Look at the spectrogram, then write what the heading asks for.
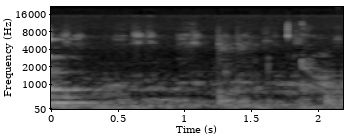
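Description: A pen scratches across paper while the third point of a physics derivation is written out. The faint, soft scribbling is brief and close, with slight breathy noise behind it.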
